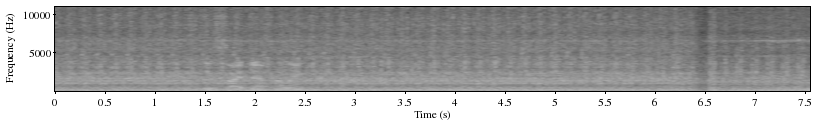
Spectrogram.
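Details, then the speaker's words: Ford 5.4L 3V V8 with sludged engine, constant sharp valvetrain tapping at idle keeping pace with the engine after a startup rattle from worn timing chain tensioners; failed, seized, flat-worn roller follower (lash adjusters also suspected), some broken guides. "now it has a classic startup rattle noise from the tensioners being blown out after that quiets up a bit a bit but then it has a constant and um I'm thinking this one is Roller followers or more lash adjusters"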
